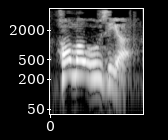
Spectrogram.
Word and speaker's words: homoousia: The word is homoousia. I'll spell it for you. Again, I don't have a transparency. Homoousia. And this is Greek. H-O-M-O-O-U-S-I-A. H-O-M-O-O-U-S-I-A. Homoousia. It's from two Greek words.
